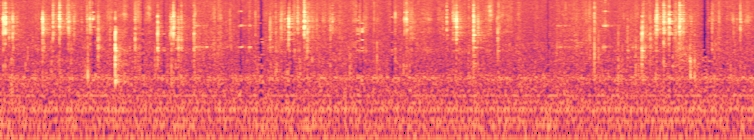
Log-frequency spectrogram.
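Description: Near silence: room tone with a faint steady hum and a few faint small clicks scattered through it.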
